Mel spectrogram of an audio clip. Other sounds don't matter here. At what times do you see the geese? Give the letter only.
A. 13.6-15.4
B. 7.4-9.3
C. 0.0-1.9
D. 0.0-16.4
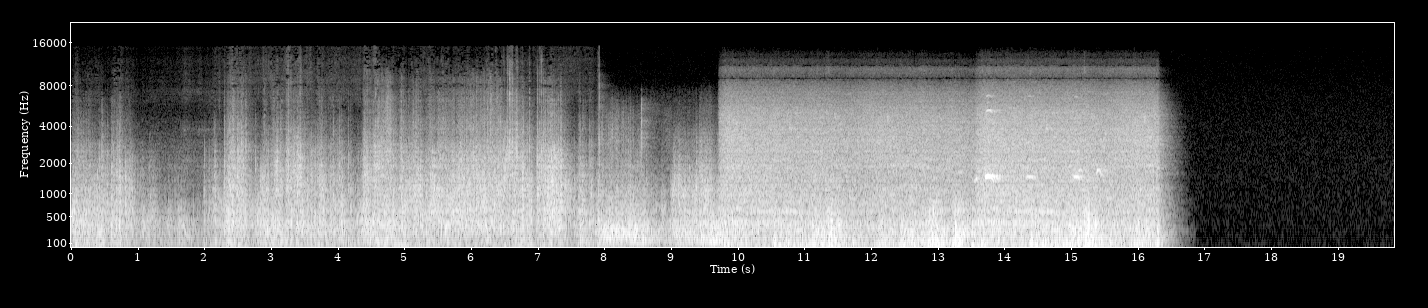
A.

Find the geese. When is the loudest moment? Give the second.
14 s.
